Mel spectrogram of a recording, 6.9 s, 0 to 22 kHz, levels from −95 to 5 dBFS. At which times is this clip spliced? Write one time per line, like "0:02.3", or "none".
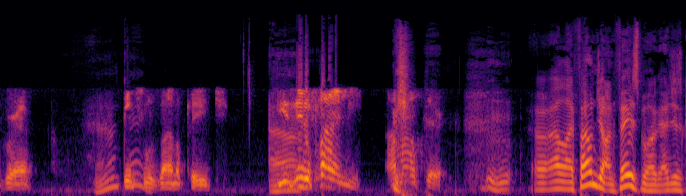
none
